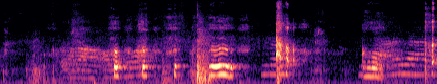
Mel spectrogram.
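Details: A small child's deliberately faked, playful coughs mixed with babbling and laughter; voluntary imitated cough, no sign of illness.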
